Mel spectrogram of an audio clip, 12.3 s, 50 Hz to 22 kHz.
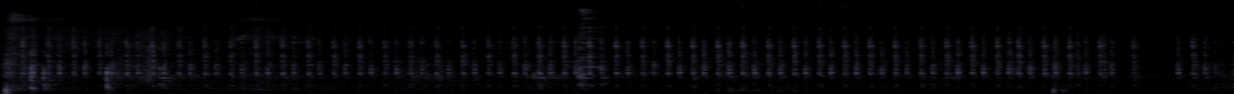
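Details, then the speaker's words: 1930s Garrard English mantel clock after service and re-oil, pendulum just refitted, which slows the ticking: crisp, even ticks near four per second, steady level, quiet room; running in beat and healthy. "now we can put the pendulum on it and we're pretty well finished this will slow the ticking down a bit"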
